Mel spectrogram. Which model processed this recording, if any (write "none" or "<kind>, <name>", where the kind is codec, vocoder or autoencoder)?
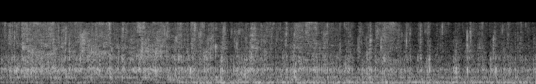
none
